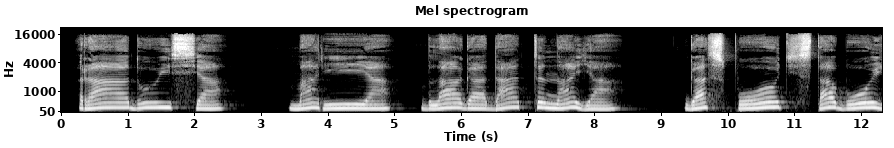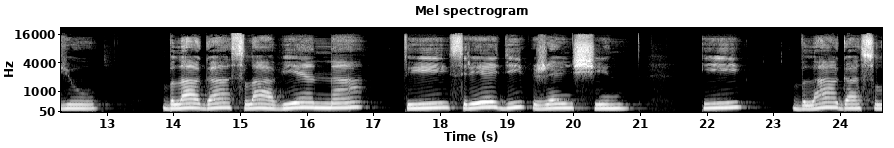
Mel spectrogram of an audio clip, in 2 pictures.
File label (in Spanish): ave maria ruso lento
